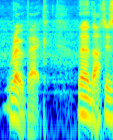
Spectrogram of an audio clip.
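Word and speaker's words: Råbäck: in question is called to be called robic pronounced something like robec though that is not its name it is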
